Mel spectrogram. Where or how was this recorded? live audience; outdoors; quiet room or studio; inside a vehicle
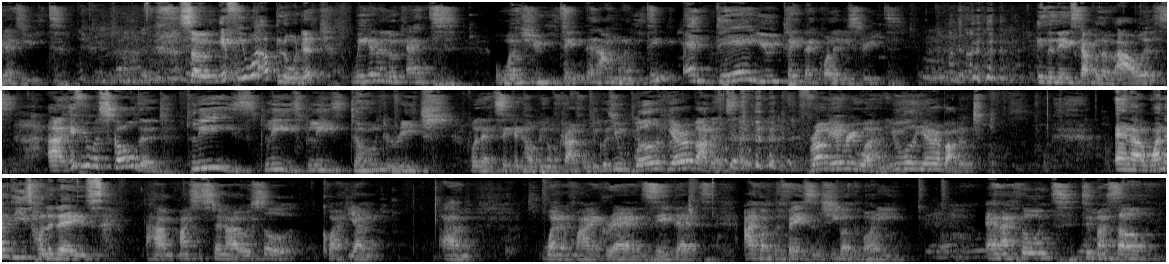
live audience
